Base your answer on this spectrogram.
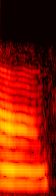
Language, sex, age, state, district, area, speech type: Telugu, female, 18-30, Andhra Pradesh, Kadapa, rural, conversation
